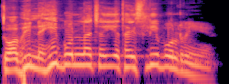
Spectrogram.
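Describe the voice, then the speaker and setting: A man's voice: high-pitched, expressive, brisk, mellow. A middle-aged man answering questions in a live hall session, blunt and teasing with rhetorical questions. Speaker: spiritual teacher answering questions. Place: large hall at a festival.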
